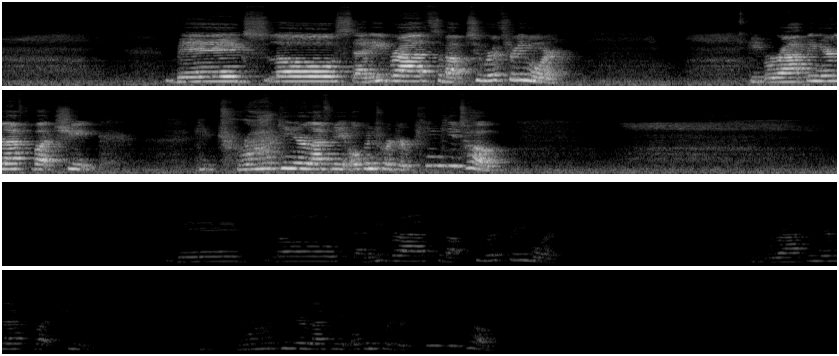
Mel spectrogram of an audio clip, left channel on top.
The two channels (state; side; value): quieter; right; 37.4 dB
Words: Big, slow, steady breaths, about 2 or 3 more. Keep wrapping your left butt cheek. Keep tracking your left knee open towards your pinky toe.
